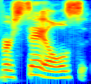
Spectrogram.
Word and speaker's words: Versailles: And I think the monument that's in Versailles, and if anybody is thinking I'm pronouncing it wrong, that's how they say it.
